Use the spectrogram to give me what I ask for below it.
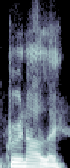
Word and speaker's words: Quirinale: And tell me again how you pronounce the name of it. The Quirinale.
